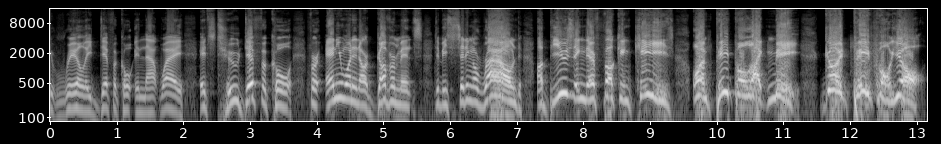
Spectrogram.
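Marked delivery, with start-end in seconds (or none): 2.2-13.1 outraged rant climbing to a scream; building angry shout. Real, not acted. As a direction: build into a furious cry.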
